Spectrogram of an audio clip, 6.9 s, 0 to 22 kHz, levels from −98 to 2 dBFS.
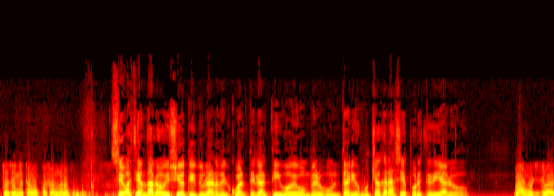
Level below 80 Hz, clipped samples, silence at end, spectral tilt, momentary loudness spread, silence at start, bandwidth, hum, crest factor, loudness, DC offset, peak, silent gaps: -66 dBFS; under 0.1%; 0 s; -6.5 dB/octave; 10 LU; 0.05 s; 11 kHz; 50 Hz at -60 dBFS; 18 dB; -26 LUFS; under 0.1%; -8 dBFS; none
